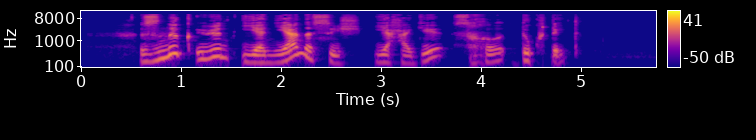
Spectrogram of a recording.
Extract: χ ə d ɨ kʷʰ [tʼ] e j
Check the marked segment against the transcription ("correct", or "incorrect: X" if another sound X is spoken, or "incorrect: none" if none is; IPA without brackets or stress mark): correct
